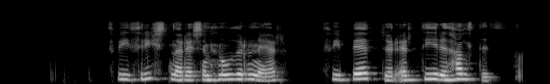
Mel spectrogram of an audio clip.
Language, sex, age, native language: Icelandic, female, 20-29, Icelandic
